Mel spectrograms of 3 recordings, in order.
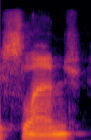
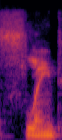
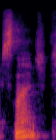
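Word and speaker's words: sláinte: I guess the toast, the very formal toast here would be to say slange, which is, though people think it's like said slaint, because that's just how it's spelled. But yeah, slange.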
